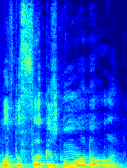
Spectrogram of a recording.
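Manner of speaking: retold bewilderment, voice lifted high; bewildered disbelief. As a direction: relive the confusion, pitch jumping up. Reliving paralysis on the floor.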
